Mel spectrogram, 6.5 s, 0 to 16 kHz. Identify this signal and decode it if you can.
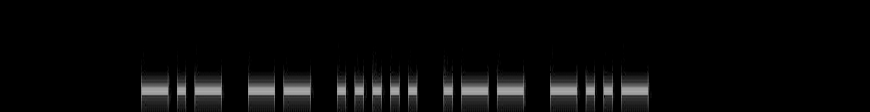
Morse code, heard as a keyed tone, about 18 wpm, 700 Hz. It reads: KM5WX
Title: Speed Racing - USA 2x2 Call Signs 15wpm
